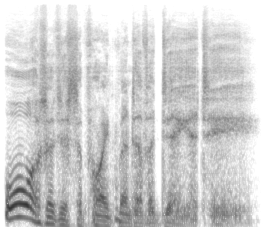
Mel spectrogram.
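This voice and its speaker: A man playing a middle-aged video game villain, sardonically genteel and flamboyant, with mock-polite, drawn-out delivery. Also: a bass voice, wildly swooping pitch, vocal fry, breathy edge, dry recording, studio quality, heavily acted. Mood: dry disdain. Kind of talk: video game battle voice lines.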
